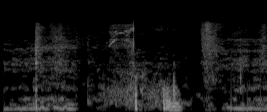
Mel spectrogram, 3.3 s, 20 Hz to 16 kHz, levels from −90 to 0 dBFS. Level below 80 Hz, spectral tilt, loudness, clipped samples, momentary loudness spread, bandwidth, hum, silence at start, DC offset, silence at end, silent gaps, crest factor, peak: -80 dBFS; -4.5 dB/octave; -49 LUFS; under 0.1%; 13 LU; 7.6 kHz; none; 0.05 s; under 0.1%; 0 s; none; 26 dB; -24 dBFS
